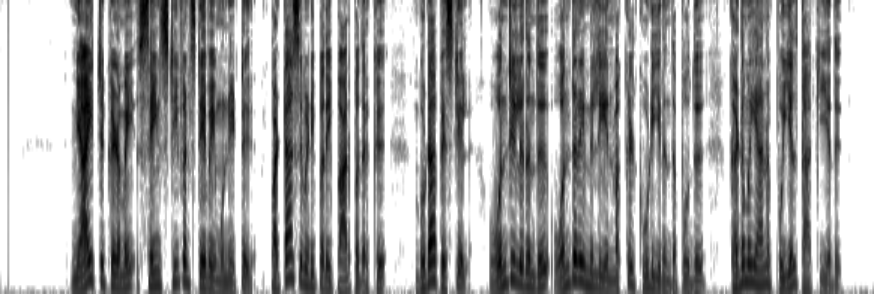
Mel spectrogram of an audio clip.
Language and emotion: Tamil, neutral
